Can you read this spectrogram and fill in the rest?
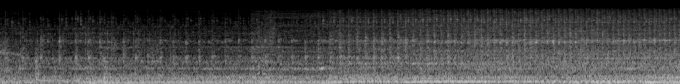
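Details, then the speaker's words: Oldsmobile V8 with low compression on cylinder five, running cold at half throttle on seven cylinders: lumpy, uneven low rumble with a stumbling beat, yet it still pulls fairly well; misfire under load. "still pulls pretty good even for running only on seven cylinders I'm surprised I can't wait to get it to run on all eight see what she can do then"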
